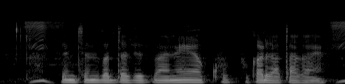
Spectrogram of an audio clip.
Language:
Marathi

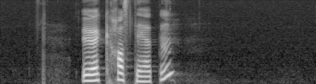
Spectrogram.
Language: Norwegian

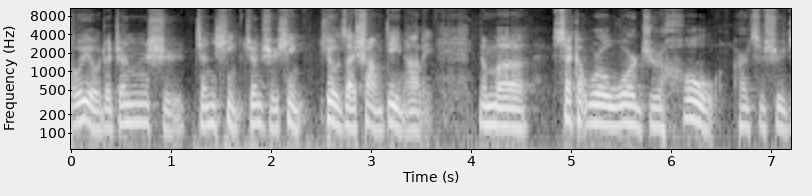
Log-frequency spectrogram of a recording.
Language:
Chinese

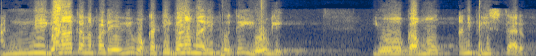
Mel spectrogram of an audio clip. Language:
Telugu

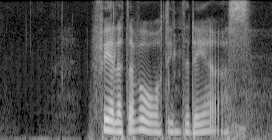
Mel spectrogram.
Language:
Swedish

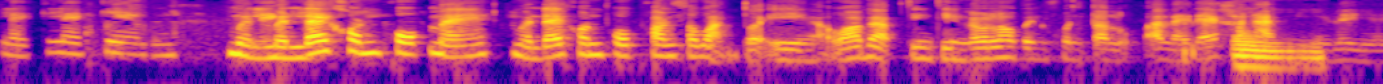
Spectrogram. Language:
Thai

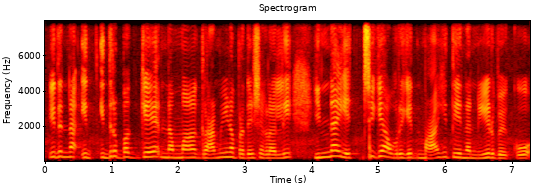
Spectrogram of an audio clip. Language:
Kannada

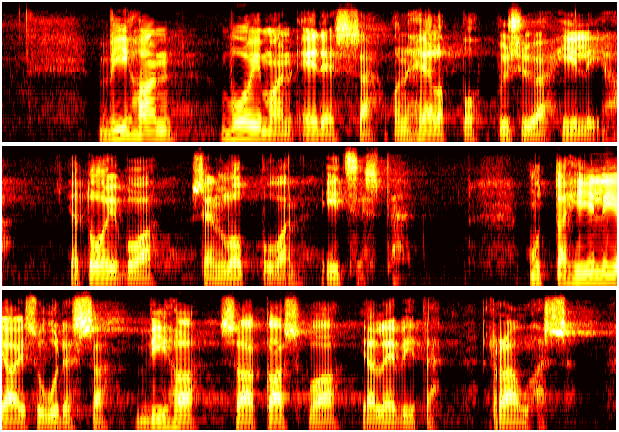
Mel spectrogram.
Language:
Finnish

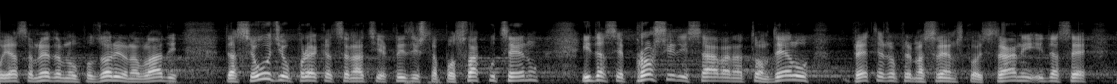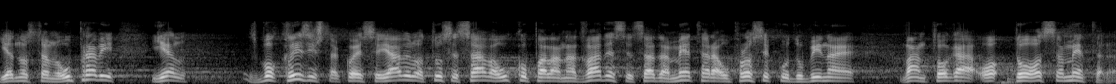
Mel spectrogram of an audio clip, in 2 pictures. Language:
Serbian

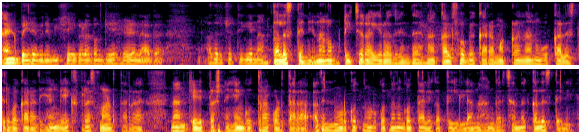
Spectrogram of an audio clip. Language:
Kannada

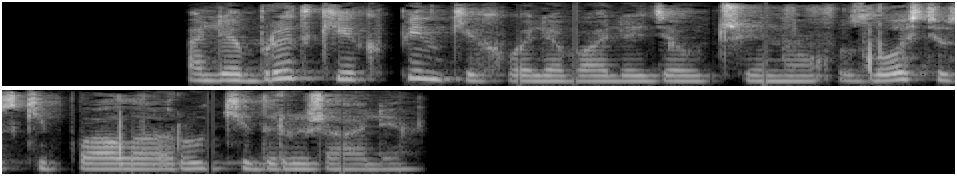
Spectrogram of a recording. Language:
Belarusian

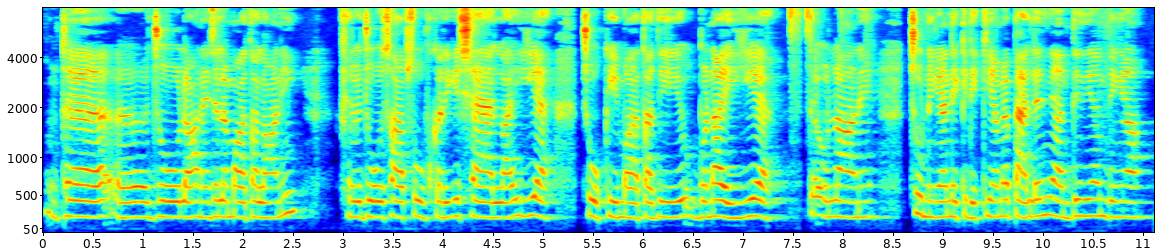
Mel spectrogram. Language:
Dogri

